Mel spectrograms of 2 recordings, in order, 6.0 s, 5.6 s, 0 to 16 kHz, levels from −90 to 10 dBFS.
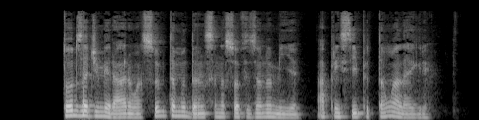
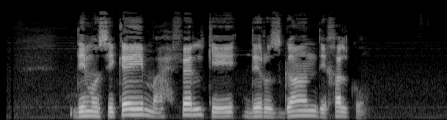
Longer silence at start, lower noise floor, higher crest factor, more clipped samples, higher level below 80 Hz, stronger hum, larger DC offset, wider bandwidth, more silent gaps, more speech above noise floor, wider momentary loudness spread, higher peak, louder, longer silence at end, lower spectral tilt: about the same, 0.8 s vs 0.85 s; about the same, -63 dBFS vs -66 dBFS; about the same, 18 dB vs 22 dB; neither; first, -50 dBFS vs -70 dBFS; neither; neither; about the same, 11.5 kHz vs 11 kHz; neither; about the same, 43 dB vs 45 dB; about the same, 12 LU vs 10 LU; about the same, -2 dBFS vs -2 dBFS; about the same, -20 LUFS vs -21 LUFS; second, 0.6 s vs 1.05 s; about the same, -5 dB/octave vs -5 dB/octave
